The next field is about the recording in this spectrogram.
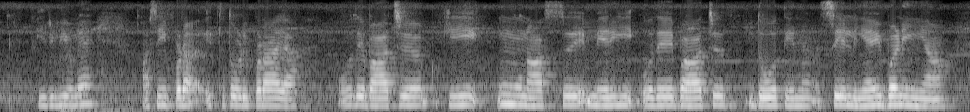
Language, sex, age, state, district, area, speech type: Dogri, female, 30-45, Jammu and Kashmir, Reasi, rural, spontaneous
